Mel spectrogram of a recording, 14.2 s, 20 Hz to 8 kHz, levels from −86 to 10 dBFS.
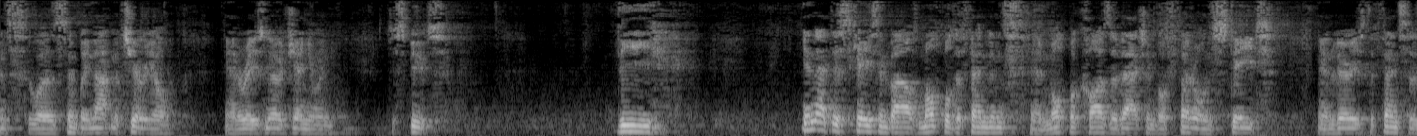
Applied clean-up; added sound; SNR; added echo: neural separator model SepFormer DNS4.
